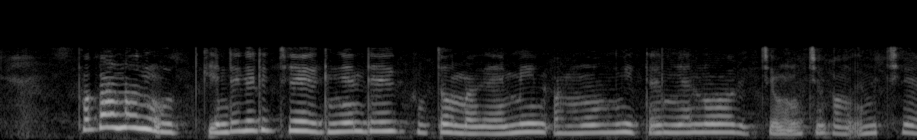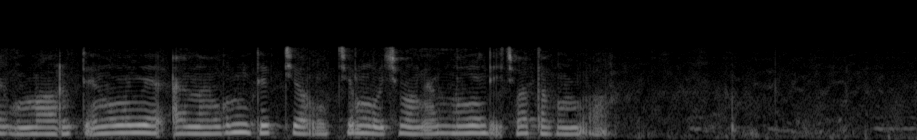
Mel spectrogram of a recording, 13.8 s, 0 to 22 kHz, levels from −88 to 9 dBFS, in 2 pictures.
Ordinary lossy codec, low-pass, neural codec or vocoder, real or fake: none; 5.4 kHz; codec, 16 kHz, 2 kbps, FreqCodec, larger model; fake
